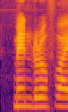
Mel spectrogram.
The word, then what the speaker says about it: Mendrofa: Mendrova itu sebenarnya pelafalannya Mendrova. Tapi di Nias itu ada satu vokal yang tidak ada di bahasa Indonesia, yaitu e. Jadi kami kalau menulis emas, andai kata itu bahasa Nias, itu nulisnya o dan ada aksen di kepalanya.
